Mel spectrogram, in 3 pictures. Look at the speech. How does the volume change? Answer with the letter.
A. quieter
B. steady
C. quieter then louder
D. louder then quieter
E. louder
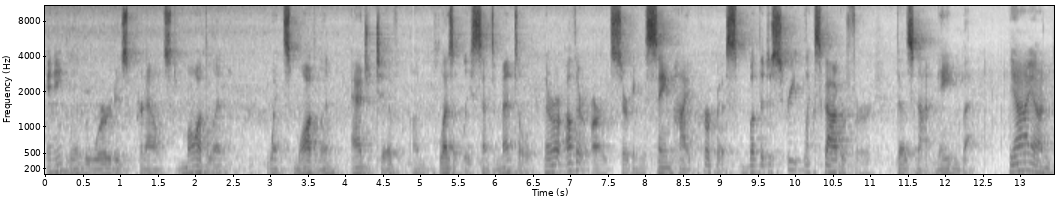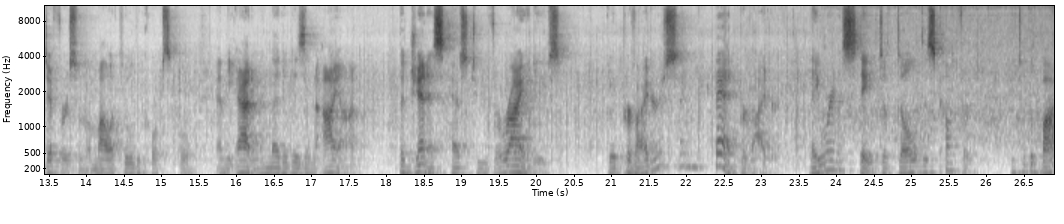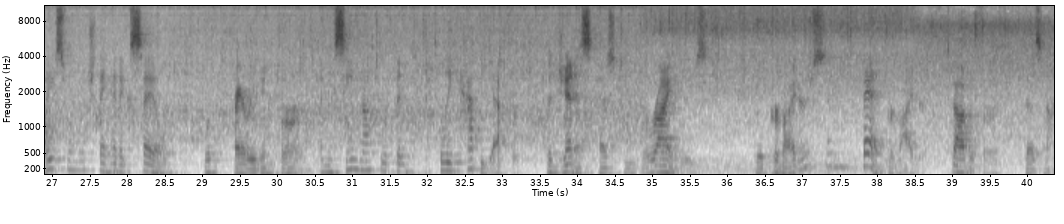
B.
